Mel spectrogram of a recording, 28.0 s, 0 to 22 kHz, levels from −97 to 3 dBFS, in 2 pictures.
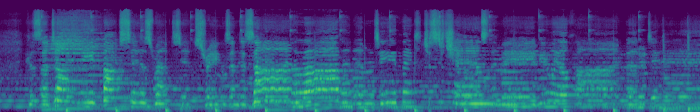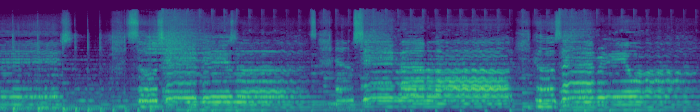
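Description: A noise suppressor applied to music or sounds is active throughout, misreading steady tones and tails as noise, so the level swings by around 10 dB, pumping while attacks pass. Sound cut by the noise suppressor is heard at 0.0–0.63 s, 1.92–2.07 s, 3.03–4.55 s, 7.06–8.55 s, 10.8–16.58 s, 19.66–20.73 s, 24.18–24.74 s and 27.41–28.01 s, where held material sinks by about 8 to 14 dB and decays are cut short.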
